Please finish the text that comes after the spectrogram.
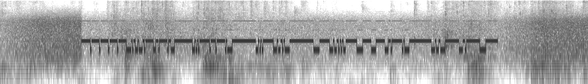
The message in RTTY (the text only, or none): PARKER ET STONE ONT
